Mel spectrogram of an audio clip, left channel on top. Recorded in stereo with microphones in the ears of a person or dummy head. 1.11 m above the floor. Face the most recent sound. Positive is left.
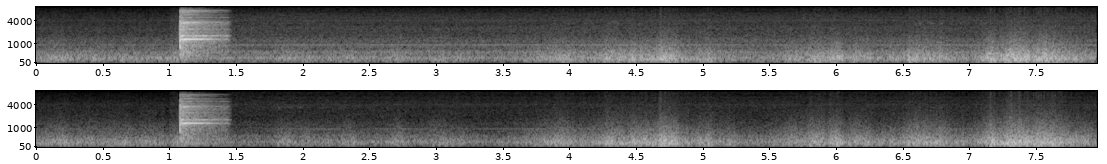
turn(degrees=15)  # may be behind; listen again after turning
